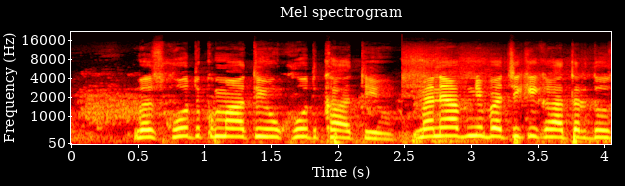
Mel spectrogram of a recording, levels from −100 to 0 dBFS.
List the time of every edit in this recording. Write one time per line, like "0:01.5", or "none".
0:02.5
